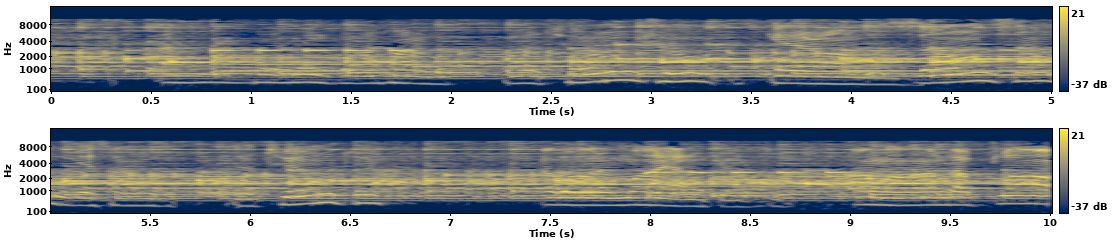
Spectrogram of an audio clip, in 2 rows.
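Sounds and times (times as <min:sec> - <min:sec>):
synth-pop backing track: 0:00.0 - 0:10.0
person singing: 0:00.5 - 0:06.8, 0:07.5 - 0:10.0.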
